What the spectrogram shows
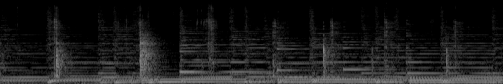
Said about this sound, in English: Start by finely chopping some garlic and scallions.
